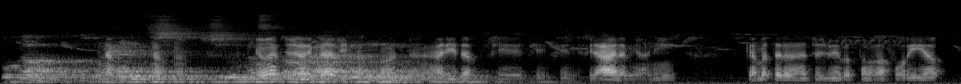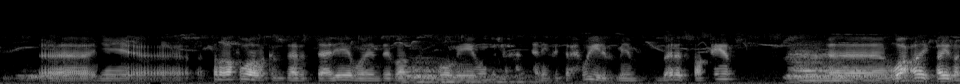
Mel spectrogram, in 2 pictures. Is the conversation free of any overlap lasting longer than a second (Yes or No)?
No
